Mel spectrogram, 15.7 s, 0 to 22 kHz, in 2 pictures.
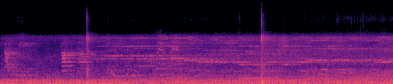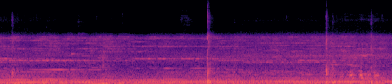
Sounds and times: Traffic Sound 0:02.8 - 0:15.7

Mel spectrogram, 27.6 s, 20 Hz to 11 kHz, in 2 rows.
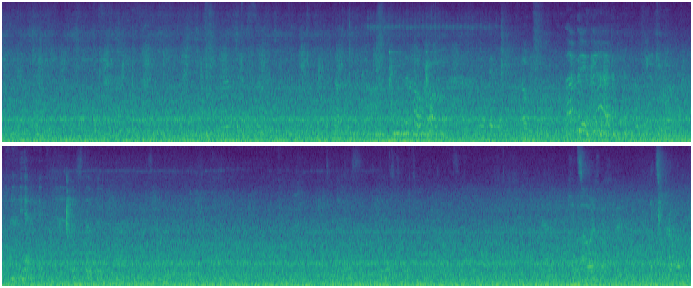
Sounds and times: people waiting 0:00.0 - 0:15.9
city hum 0:00.0 - 0:27.5

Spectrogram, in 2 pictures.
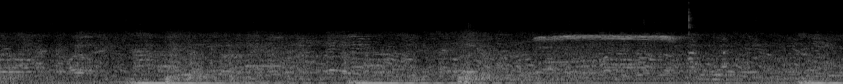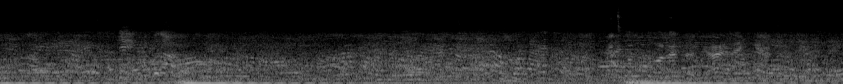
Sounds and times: Walking through the alley 0:00.0 - 0:16.8
firecrackers 0:04.6 - 0:06.5

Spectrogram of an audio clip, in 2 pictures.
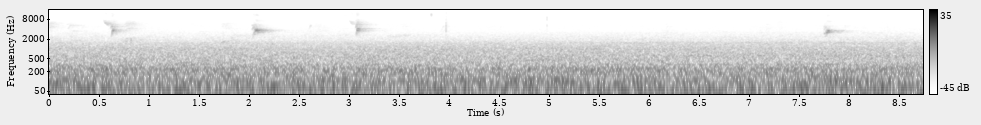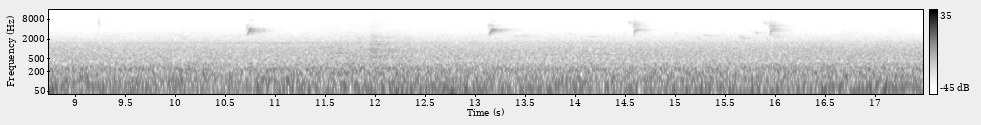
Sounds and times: Traffic Sound 0:07.5 - 0:15.6

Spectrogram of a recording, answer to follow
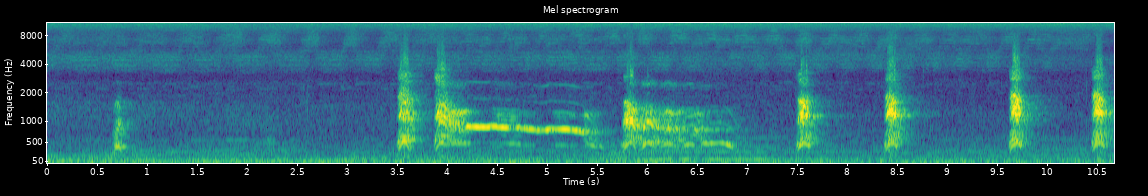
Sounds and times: Cicada sounds 0:00.0 - 0:10.6
birds 0:00.0 - 0:10.6
traffic sound 0:00.0 - 0:10.6
Walking in a small way 0:00.1 - 0:10.6
Dogs barking 0:00.6 - 0:01.1
Dogs barking 0:03.4 - 0:09.0
Dogs barking 0:09.6 - 0:10.6

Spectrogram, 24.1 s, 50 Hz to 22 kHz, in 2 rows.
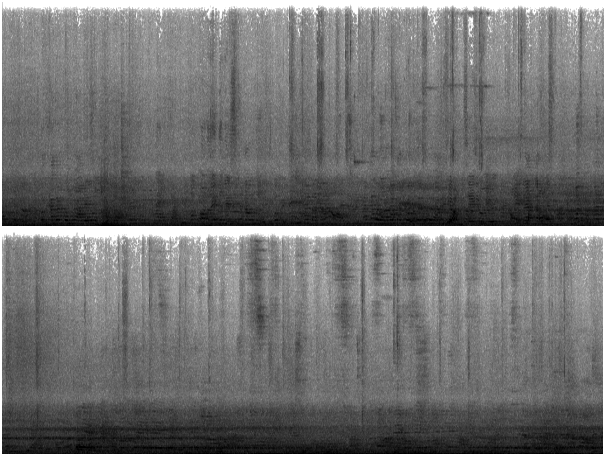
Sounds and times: Pedestrians on the road 0:00.0 - 0:24.0

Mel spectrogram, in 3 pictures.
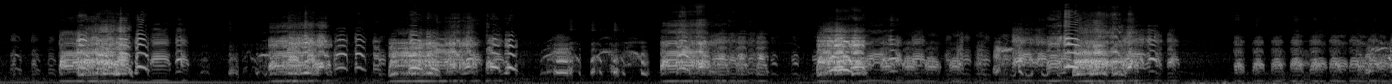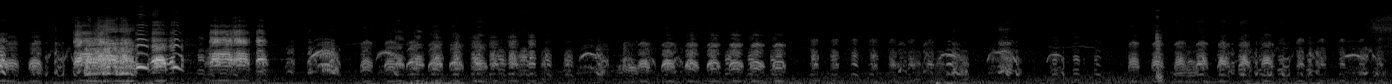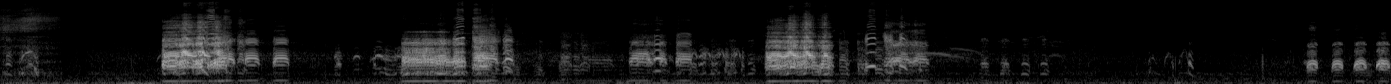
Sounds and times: Angry geese 0:00.0 - 0:28.5
Angry geese 0:29.4 - 0:38.4

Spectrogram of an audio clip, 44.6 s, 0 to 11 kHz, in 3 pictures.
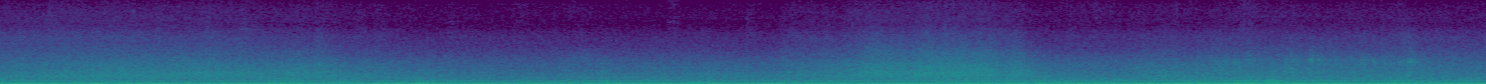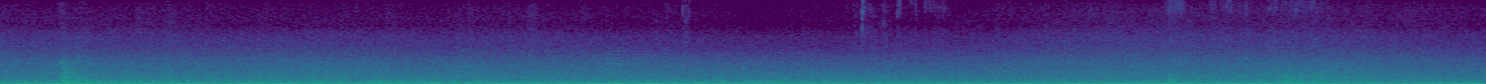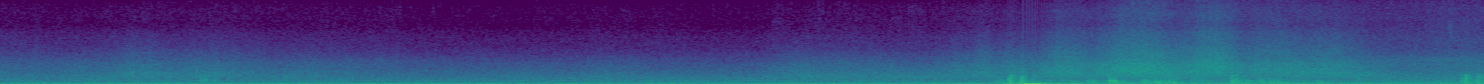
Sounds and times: strong wind with rain 0:00.0 - 0:44.5
wind 0:00.0 - 0:44.5
thunder 0:39.1 - 0:44.5

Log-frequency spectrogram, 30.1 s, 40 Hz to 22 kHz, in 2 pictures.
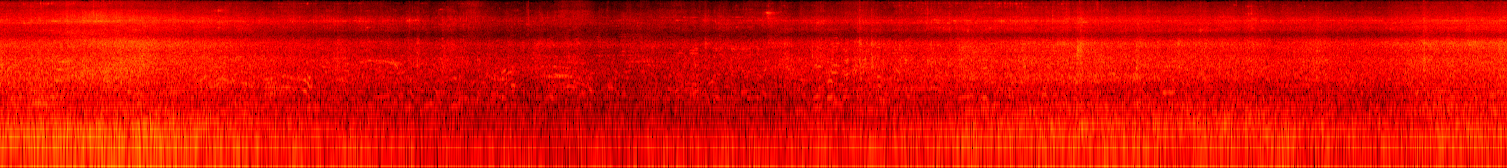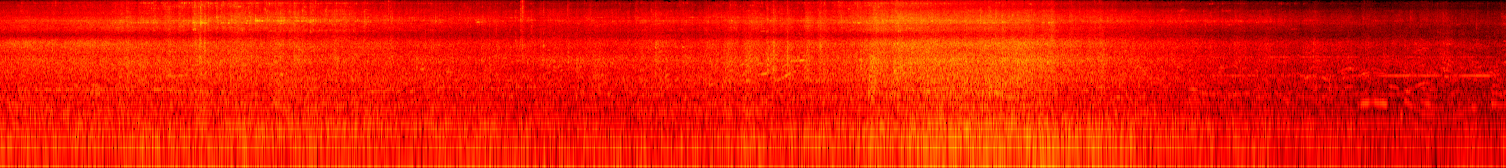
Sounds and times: Crowd 0:00.0 - 0:30.1

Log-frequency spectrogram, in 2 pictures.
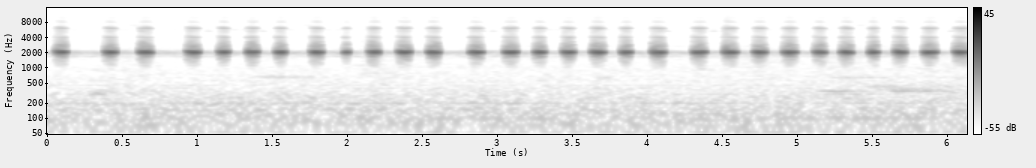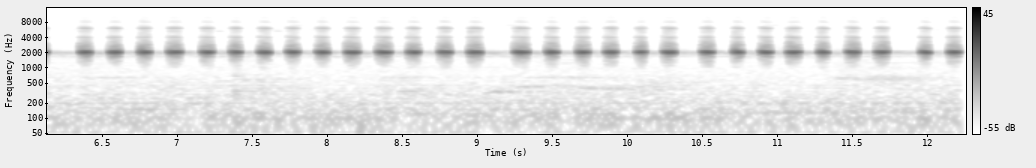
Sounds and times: call of a Mole cricket 0:00.0 - 0:12.2

